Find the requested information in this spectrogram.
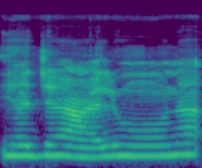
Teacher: جنبش ہے جیم میں کیونکہ یہاں پہ قلقلہ ہے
